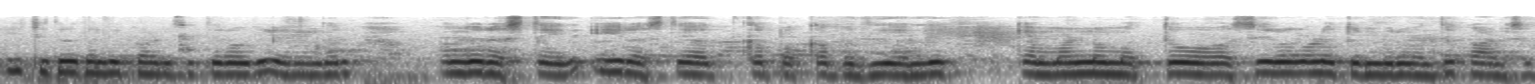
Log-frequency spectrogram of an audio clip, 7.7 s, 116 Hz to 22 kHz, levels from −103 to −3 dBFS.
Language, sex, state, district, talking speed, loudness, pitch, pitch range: Kannada, male, Karnataka, Raichur, 115 wpm, -27 LUFS, 225 Hz, 215-230 Hz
